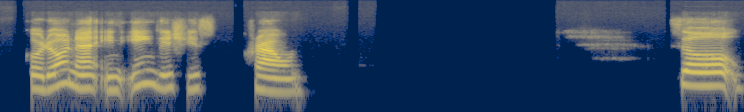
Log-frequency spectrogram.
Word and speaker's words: corona: if you notice that soft r is in the middle of the words they are not at the beginning and they are not at the end and the pronunciation is corona corona in english is crown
